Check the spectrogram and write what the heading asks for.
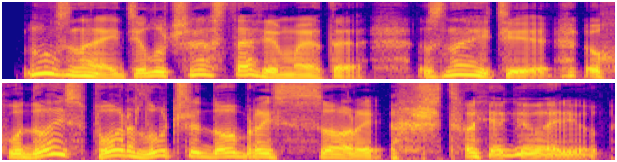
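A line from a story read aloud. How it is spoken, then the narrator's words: Laughing speech. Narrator (Russian): Она засмеялась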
